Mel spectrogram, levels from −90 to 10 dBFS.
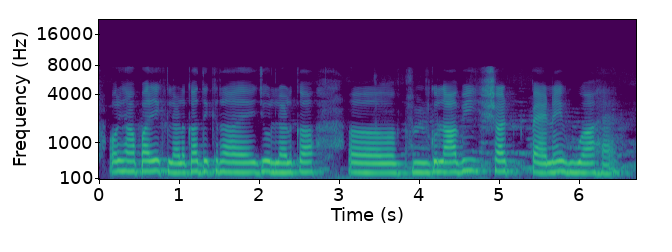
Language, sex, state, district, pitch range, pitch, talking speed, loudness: Hindi, female, Jharkhand, Jamtara, 205-225 Hz, 210 Hz, 145 wpm, -23 LUFS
